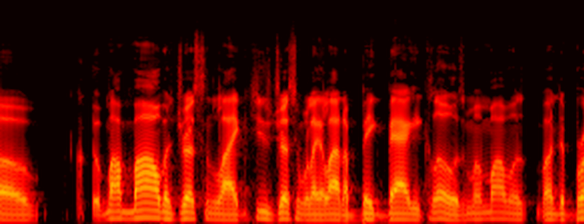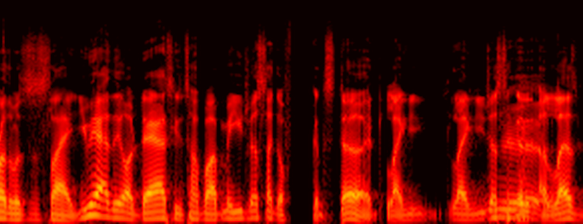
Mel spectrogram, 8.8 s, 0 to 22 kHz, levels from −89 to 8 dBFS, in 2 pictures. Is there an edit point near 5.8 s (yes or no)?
no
